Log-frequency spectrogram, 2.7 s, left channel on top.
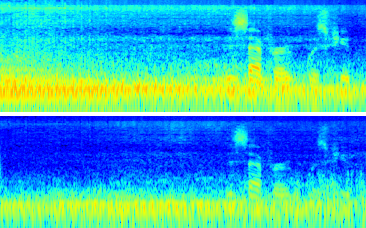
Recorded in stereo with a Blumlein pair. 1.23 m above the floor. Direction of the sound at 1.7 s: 60° left.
